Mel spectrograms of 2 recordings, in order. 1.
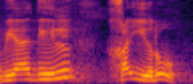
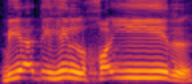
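ر بھاری ہے، اس کے بعد ایک مصوتہ بولا جاتا ہے۔ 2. ر ہلکی ہے، اس پر وقف ہوتا ہے۔ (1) "اگر نہیں ملاتے آپ رخ وقف نہیں کرتے تو پڑھیں گے ... پور پڑھیں گے" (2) "جب وقف کریں گے ... اس لیے بیادہ الخیر ... را باریک ہو جائے گی"

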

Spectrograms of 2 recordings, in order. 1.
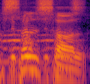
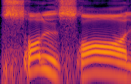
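پہلی آواز سادہ، ہلکی س ہے۔ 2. پہلی آواز بھاری، مفخم ص ہے۔ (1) "اب یہ صاد ہے سین نہیں ہے" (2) "یہ صاد ہے"

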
